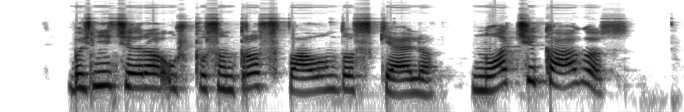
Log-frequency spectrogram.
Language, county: Lithuanian, Panevėžys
